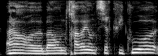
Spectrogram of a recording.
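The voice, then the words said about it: Put-on accent while mimicking. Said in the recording (French): “Je sais pas pourquoi je prends cet accent.”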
